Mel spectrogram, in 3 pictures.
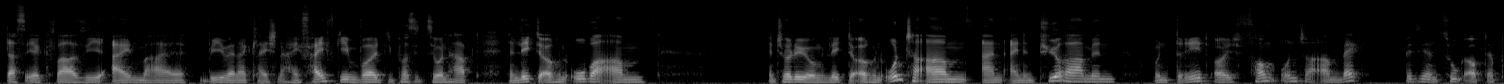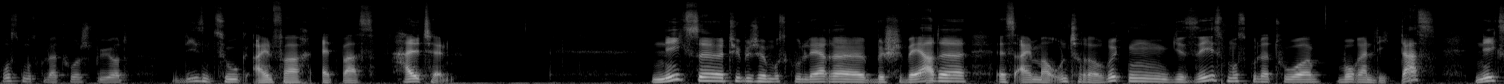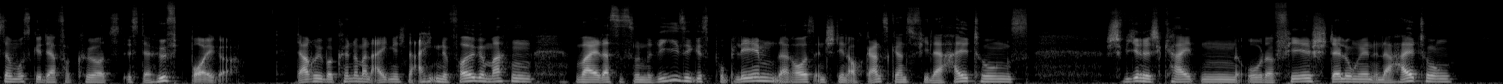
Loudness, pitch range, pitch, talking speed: -32 LUFS, 100-130 Hz, 115 Hz, 125 wpm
